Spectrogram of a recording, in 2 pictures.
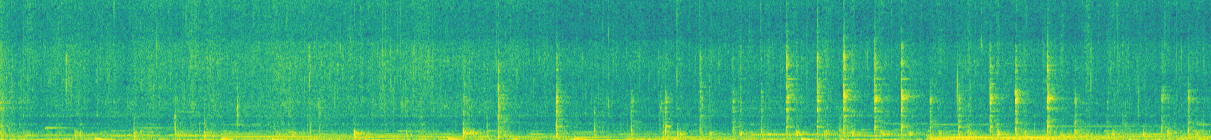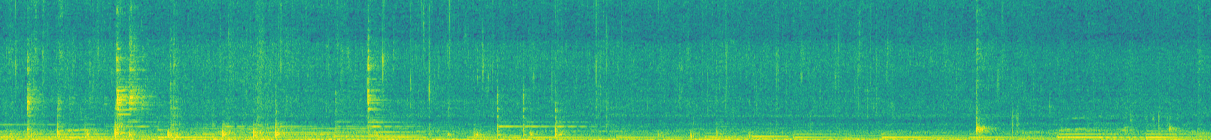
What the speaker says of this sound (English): I'm going to add in my whole pilau mix. Let that toast in the oil so that it can release its aroma.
